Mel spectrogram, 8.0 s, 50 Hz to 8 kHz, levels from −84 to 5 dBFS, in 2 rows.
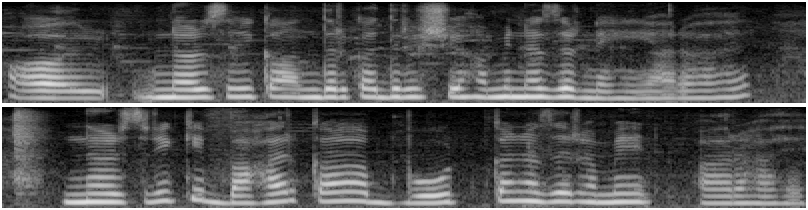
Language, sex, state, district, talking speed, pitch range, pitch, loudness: Hindi, female, Chandigarh, Chandigarh, 170 wpm, 210-240 Hz, 235 Hz, -17 LUFS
